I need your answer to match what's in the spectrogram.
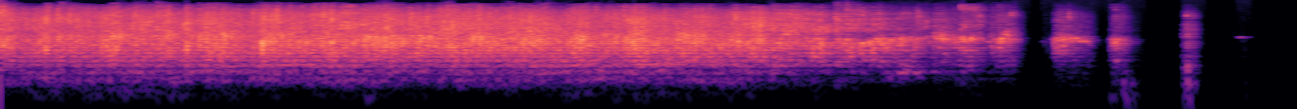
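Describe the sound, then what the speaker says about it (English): Audience applause at a high-level United Nations launch event on food security, steady dense clapping from a large room that tapers into a few last separate claps and fades out. "Let's welcome him with a round of applause."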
